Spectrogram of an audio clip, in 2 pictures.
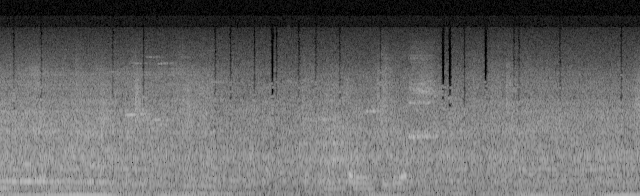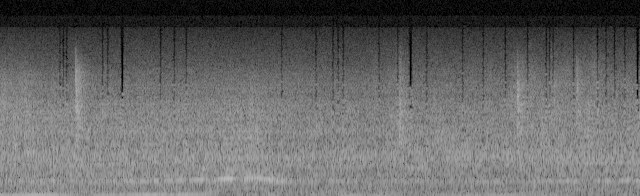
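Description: A man speaks calmly at a distance.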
